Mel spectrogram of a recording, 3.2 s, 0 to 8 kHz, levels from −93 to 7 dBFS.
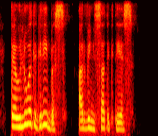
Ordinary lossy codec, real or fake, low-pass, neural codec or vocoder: Opus, 24 kbps; fake; 7.2 kHz; codec, 16 kHz, 4.8 kbps, FACodec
